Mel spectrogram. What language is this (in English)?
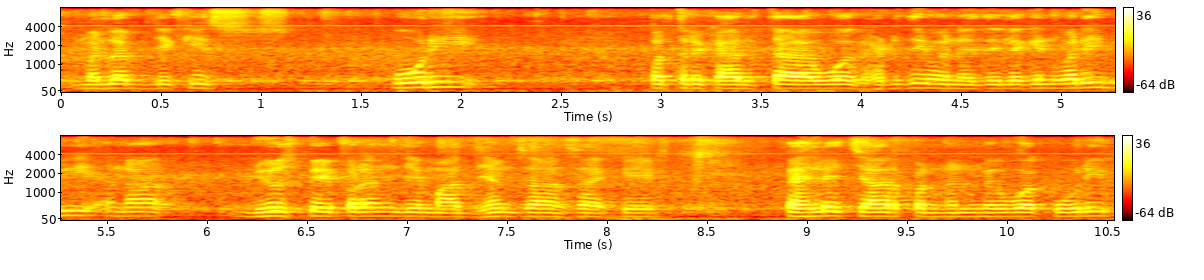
Sindhi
